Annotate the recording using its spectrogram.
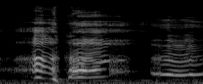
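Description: A person wailing and sobbing in three drawn-out, wavering cries, with short breaks for breath between them.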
